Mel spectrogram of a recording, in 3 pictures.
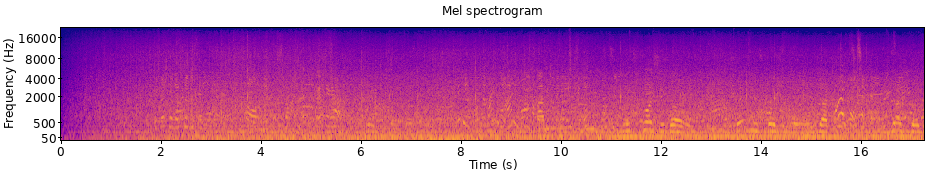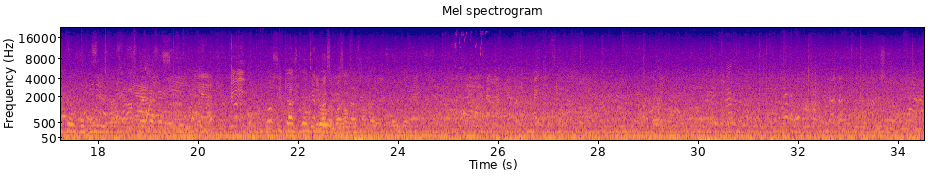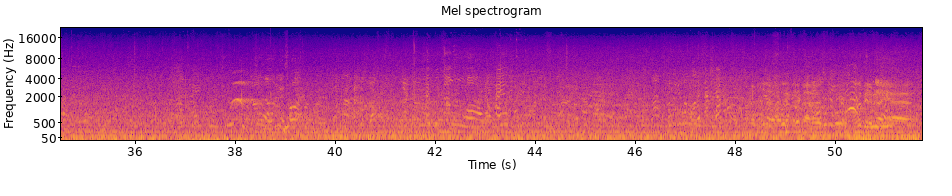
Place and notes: neoscenes: walking the water fountain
